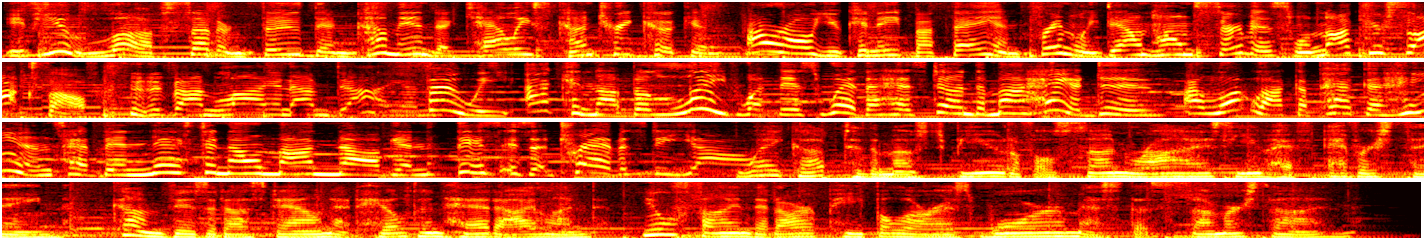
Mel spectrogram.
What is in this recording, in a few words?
Southern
